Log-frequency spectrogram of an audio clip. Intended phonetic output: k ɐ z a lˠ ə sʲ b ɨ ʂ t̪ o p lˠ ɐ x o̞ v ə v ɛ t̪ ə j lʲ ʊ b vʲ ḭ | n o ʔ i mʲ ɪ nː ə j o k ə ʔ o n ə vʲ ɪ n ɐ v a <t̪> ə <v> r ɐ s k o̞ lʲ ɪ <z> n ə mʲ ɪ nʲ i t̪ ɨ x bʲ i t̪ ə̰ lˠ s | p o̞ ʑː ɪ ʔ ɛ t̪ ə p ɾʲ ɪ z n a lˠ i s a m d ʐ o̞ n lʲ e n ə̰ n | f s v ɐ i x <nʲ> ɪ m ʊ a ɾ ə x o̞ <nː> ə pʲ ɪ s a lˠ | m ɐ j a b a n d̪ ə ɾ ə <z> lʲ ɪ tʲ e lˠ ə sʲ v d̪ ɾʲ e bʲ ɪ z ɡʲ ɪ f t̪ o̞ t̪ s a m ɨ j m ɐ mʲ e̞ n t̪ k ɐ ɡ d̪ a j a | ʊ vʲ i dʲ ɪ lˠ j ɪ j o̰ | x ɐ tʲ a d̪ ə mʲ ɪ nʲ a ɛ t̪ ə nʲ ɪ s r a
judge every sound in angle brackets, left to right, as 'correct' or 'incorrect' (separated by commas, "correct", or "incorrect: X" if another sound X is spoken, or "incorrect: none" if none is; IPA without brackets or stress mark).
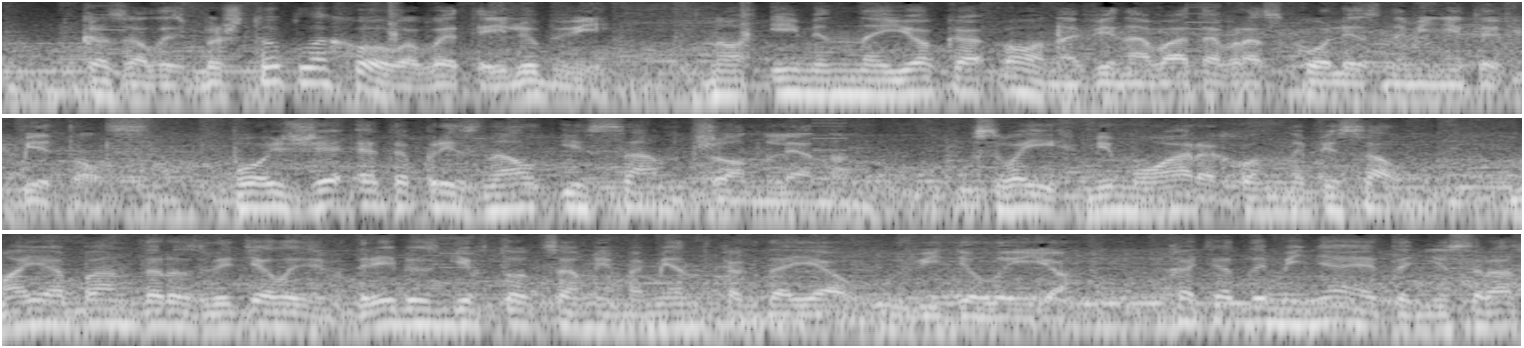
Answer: correct, correct, correct, incorrect: mʲ, correct, correct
